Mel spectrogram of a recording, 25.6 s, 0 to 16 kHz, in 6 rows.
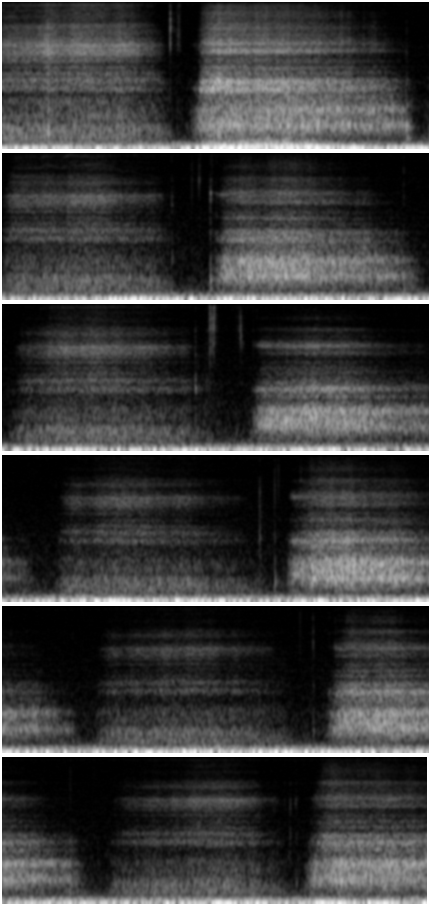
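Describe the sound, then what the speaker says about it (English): Slow, deep breathing repeats in a steady cycle of long inhales and exhales, about ten breaths, close and soft with nothing else heard. "Take 6 deep breaths first to calm yourself."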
